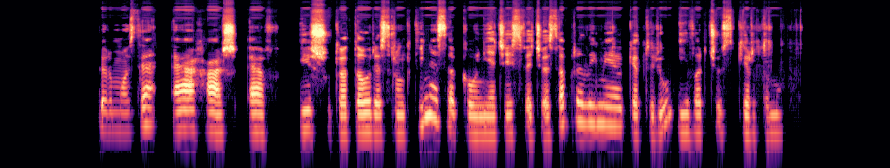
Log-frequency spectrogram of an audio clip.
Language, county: Lithuanian, Vilnius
